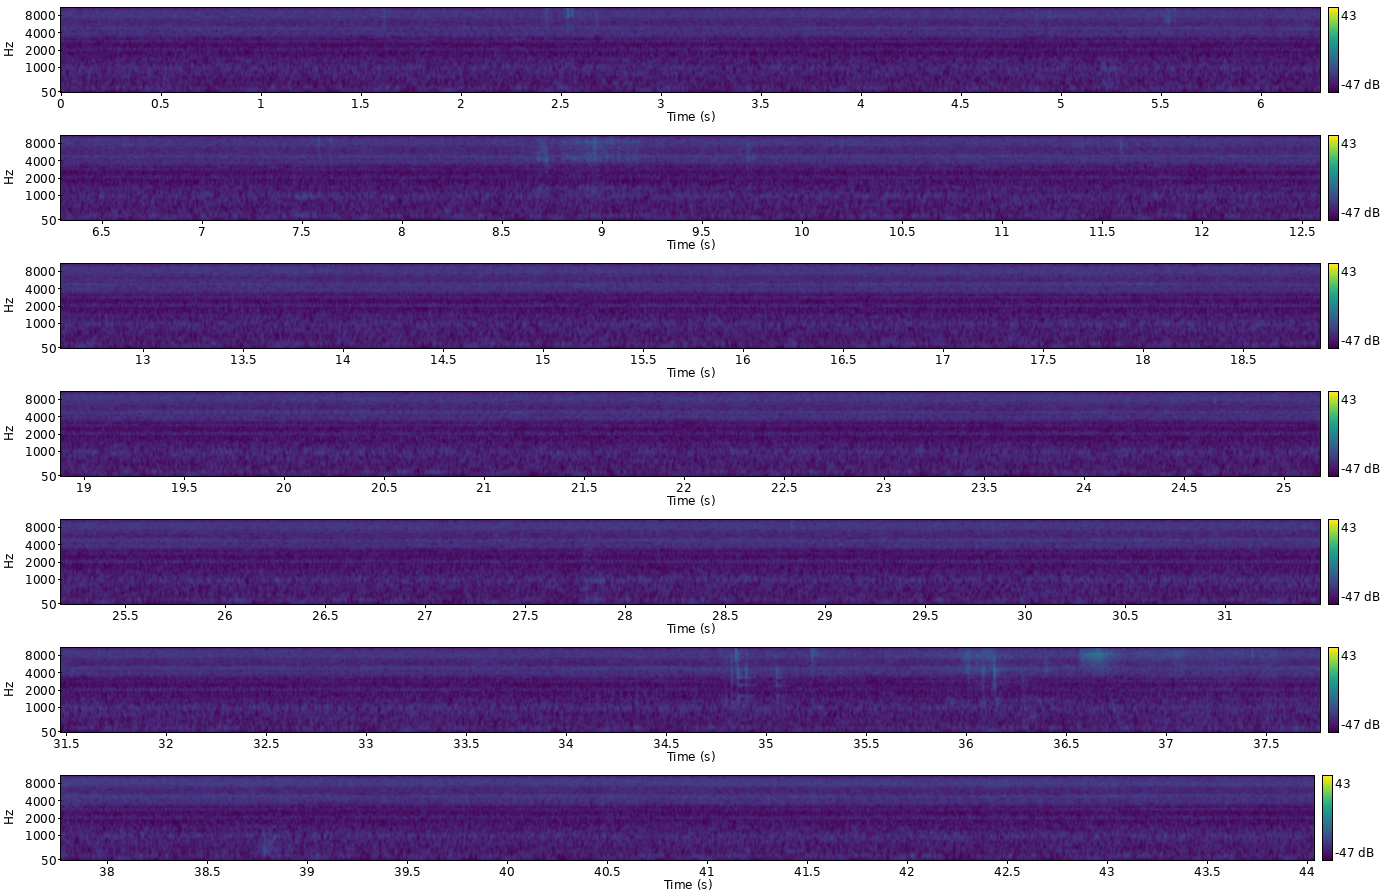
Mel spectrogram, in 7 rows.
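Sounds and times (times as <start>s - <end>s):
low hum with hiss: 0.0s - 44.0s.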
